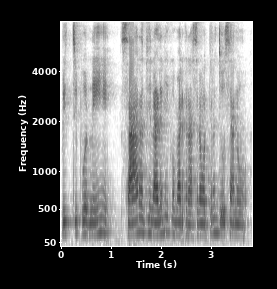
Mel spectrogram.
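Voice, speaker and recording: A woman's voice: sits low, little pitch movement, moderate pace, close to an everyday voice. A woman voicing a remorseful young husband who speaks in a pleading, tender way.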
